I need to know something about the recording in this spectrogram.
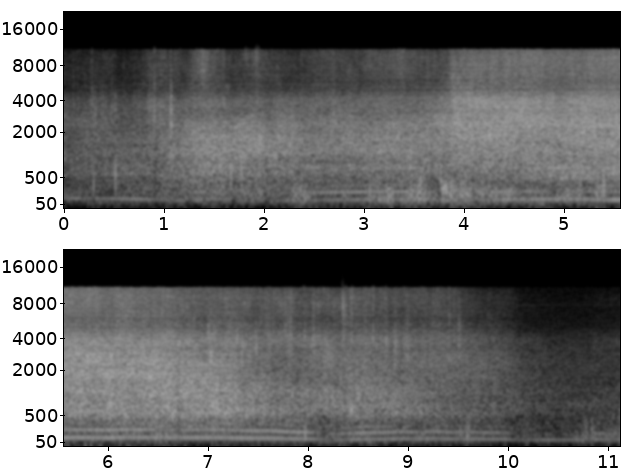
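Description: Tyres spray and crunch over wet gravel.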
